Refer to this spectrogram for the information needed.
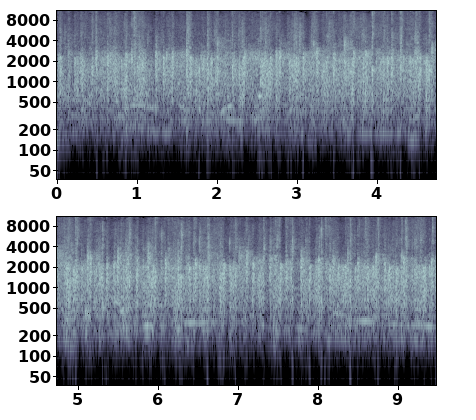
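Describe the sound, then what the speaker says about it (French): A church congregation applauds loudly and steadily for Jesus, dense continuous clapping from many hands filling the room for the whole stretch, with shouts and voices mixed into the roar. "Est-ce qu'on peut acclamer pour Jésus?"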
